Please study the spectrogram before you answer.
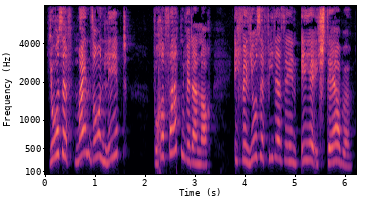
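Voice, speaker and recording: A woman voicing an old father in a children's story, exclaiming with a voice pitched up in excitement. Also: slow. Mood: excited. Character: old father, shocked then overjoyed.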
